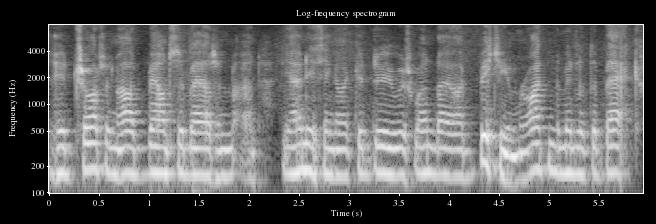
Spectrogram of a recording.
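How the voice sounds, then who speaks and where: A woman with an Australian accent speaks at a fairly low pitch and moderate pace. Her intonation is fairly even, with noticeable background noise. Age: 90s. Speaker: elderly local resident. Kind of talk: interview reminiscence.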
